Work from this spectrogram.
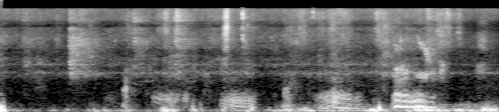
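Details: Male border collie puppies, six weeks old, at a working-dog kennel in Kyiv, Ukraine; a series of four short, soft whimpers about a second apart, the last a little longer, with rustling and low background noise.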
